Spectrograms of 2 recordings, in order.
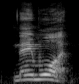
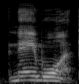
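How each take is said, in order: First: Second "Name one" pushed harder, stress on "one"; louder insistence. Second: Said in the usual way. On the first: Real, not acted. Challenging the commenter to name one, insistent. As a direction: demand it again, firmer.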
